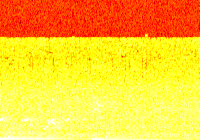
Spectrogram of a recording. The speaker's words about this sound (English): You can't see it yet, but as you can hear, nearby is a wonderful waterfall that fills this place with the sound of flowing water.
